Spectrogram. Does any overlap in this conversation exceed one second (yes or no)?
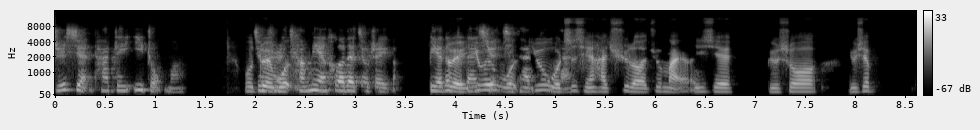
yes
